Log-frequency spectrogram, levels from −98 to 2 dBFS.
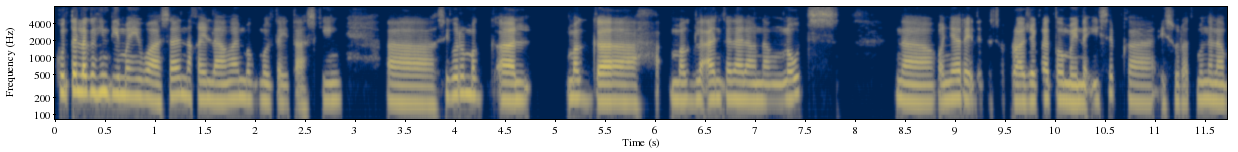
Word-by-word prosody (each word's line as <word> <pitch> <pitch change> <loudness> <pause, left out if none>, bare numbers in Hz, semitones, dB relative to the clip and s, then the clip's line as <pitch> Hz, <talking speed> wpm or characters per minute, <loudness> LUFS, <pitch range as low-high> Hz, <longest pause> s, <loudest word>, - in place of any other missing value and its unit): kung 245 - +2
talagang 250 -1 +7
hindi 235 -2 +3
maiwasan 215 0 +1
na 205 - -2
kailangan 190 +1 0
mag-multi 180 -3 -6
tasking, 180 +5 -5 0.5
ah, 160 -2 +1
siguro 225 +2 0
mag 225 -3 -2 0.2
al 185 0 +6 0.4
magka 175 -3 +4 0.4
mag-laan 185 +1 +1
ka 195 - -2
na 190 -1 +2
lang 180 0 -1
ng 175 +1 -4
notes, 235 - -3 0.6
na 170 -2 +2
kunyari 190 +1 +1
dito 175 - -19
sa 185 - -22
project 175 0 +1
na 200 - +4
'to 185 0 -1
may 170 - +3
naisip 180 +7 -4
ka, 170 -2 -4
isulat 165 +2 -7
mo 185 - -5
na 190 - -1
lang 175 -1 0
185 Hz, 170 wpm, -25 LUFS, 175-200 Hz, 0.6 s, talagang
